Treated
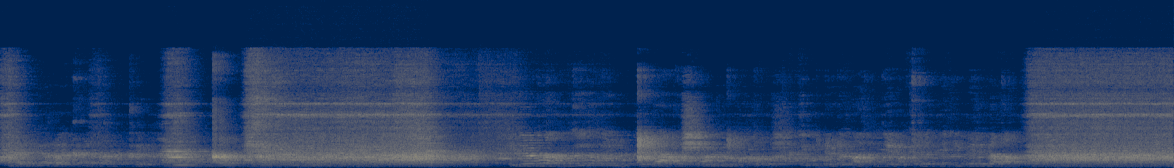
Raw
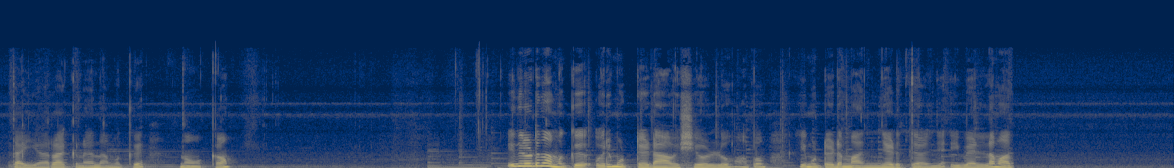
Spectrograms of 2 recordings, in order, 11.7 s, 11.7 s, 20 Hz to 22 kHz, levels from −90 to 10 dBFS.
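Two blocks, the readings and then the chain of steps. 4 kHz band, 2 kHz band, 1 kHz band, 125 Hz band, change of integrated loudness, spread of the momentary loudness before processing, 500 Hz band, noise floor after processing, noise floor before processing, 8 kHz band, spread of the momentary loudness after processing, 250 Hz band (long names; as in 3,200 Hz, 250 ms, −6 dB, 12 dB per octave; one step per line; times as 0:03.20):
−3.5 dB, −1.5 dB, −11.5 dB, below −40 dB, −15.5 dB, 15 LU, −32.0 dB, −54 dBFS, −55 dBFS, +5.0 dB, 13 LU, below −40 dB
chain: spectral magnitudes quantised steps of 15 dB
downward compressor 10 to 1, threshold −25 dBFS, peak gain reduction 12 dB
gate with flip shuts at −36 dBFS, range −29 dB
four-pole ladder high-pass 1,200 Hz, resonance 35%
delay that swaps between a low-pass and a high-pass 447 ms, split 2,000 Hz, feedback 54%, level −8 dB
rectangular room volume 940 cubic metres, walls mixed, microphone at 7.7 metres
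level +17 dB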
